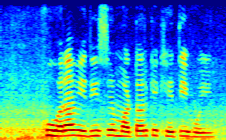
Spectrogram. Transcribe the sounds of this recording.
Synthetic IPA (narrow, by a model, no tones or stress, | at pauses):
pʰuːɦɾaʋiːd̪ʱiseməʈəɾkekʰeːt̪iɦoːiː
